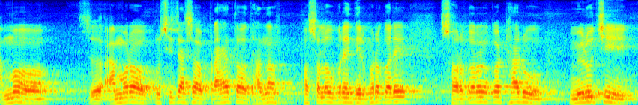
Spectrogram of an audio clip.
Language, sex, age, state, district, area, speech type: Odia, male, 45-60, Odisha, Ganjam, urban, spontaneous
